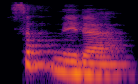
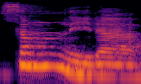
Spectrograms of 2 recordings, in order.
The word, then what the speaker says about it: 습니다: Jika dibaca, menjadi -benida dan -sepnida. Oke. Namun, pengucapannya adalah -mnida dan -seumnida.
